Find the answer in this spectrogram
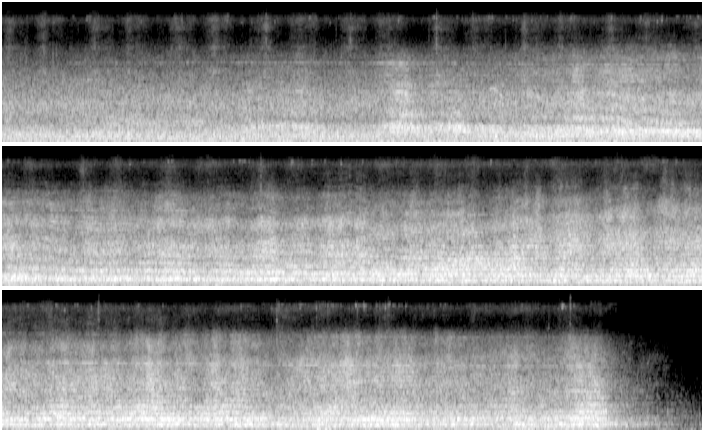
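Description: Aircraft engine noise overhead, swelling about five seconds in and holding loud, its pitch slowly falling as the plane passes. It cuts off suddenly near the end.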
